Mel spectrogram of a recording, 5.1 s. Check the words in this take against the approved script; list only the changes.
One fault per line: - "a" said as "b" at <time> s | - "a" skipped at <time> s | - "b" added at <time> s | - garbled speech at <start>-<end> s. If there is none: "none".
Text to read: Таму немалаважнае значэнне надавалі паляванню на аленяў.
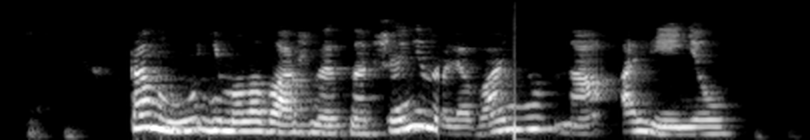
- "надавалі" skipped at 2.7 s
